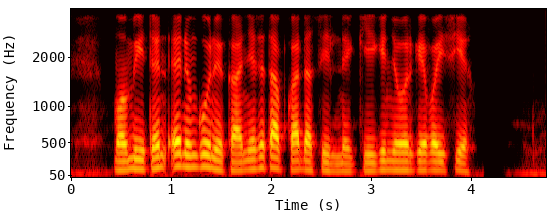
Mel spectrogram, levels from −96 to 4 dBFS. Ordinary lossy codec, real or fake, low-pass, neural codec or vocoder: none; fake; 3.6 kHz; codec, 24 kHz, 3.1 kbps, DualCodec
